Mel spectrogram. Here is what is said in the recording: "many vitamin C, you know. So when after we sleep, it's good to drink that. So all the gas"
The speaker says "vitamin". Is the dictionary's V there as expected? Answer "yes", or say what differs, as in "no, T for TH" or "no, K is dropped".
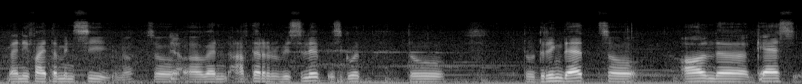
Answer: no, F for V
